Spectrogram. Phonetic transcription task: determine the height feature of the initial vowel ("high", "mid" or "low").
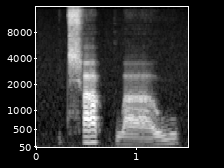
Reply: low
